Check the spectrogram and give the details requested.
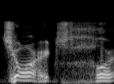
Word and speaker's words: Jorge: Could you say his name right? Jorge. Which is George. His name is not Jorge.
